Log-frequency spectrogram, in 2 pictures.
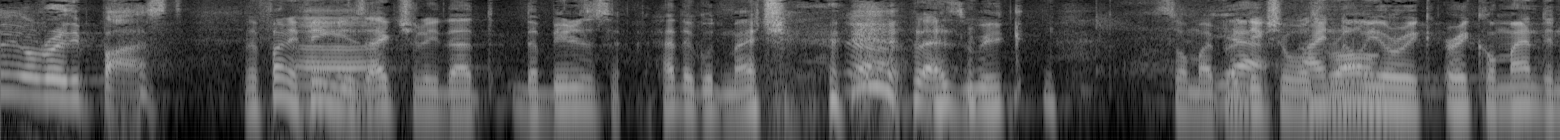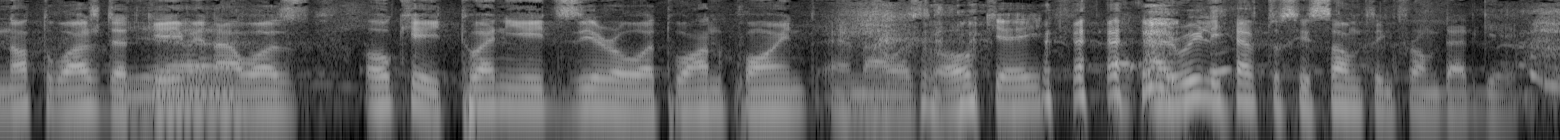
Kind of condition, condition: setting, busy venue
